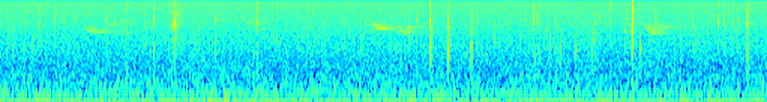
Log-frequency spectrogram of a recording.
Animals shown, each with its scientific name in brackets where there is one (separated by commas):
Ovenbird (Seiurus aurocapilla), Blue-headed Vireo (Vireo solitarius)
